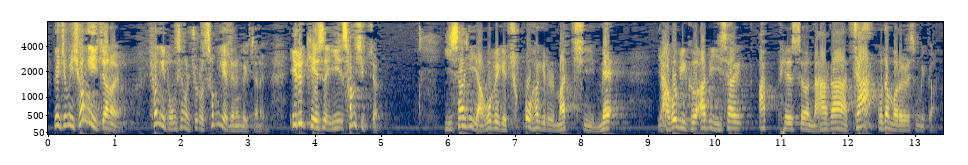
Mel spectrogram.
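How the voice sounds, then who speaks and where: A male pastor leads a Bible study lecture in a fairly high voice with a very animated, swooping pitch. He reads scripture aloud, then explains it in a relaxed, conversational way, often asking the class questions. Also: a little fast. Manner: asks the class questions and leads group reading.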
